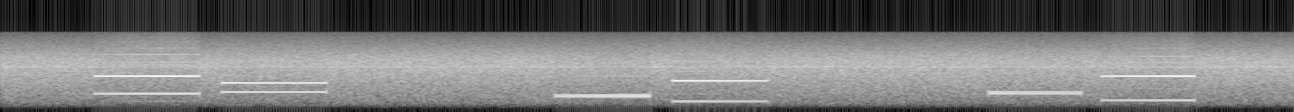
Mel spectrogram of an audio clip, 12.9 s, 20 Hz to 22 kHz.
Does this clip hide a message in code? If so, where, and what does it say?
Yes: aircraft SELCAL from 0.9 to 11.9 s, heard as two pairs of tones, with heavy radio static. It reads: GS-HP EF-AQ GH-BS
